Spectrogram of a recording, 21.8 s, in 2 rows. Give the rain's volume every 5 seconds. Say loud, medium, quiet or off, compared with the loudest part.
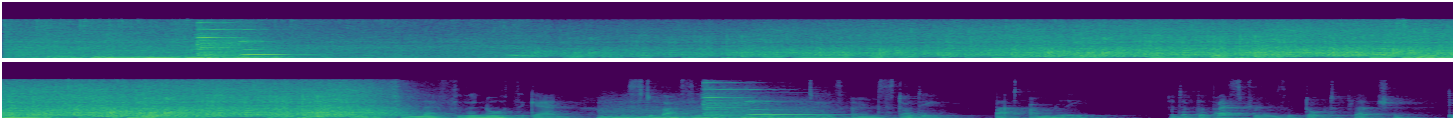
quiet, loud, loud, off, off.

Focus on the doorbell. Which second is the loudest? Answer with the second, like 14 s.
2 s.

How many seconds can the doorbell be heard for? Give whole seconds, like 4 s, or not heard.
4 s.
